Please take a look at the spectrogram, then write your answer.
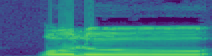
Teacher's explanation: ایسی واو ساکن جس کے پچھلے لفظ کے اوپر پیش، لام کو لمبا کریں گے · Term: واو مدہ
